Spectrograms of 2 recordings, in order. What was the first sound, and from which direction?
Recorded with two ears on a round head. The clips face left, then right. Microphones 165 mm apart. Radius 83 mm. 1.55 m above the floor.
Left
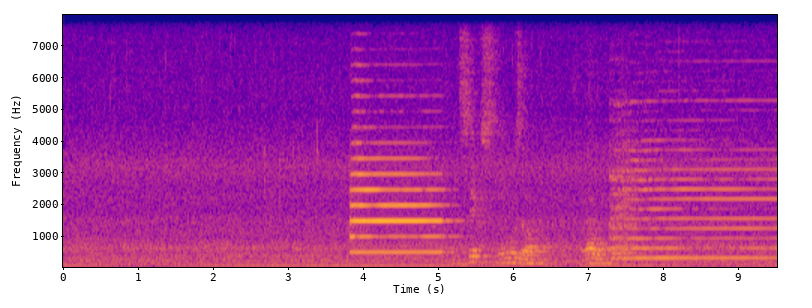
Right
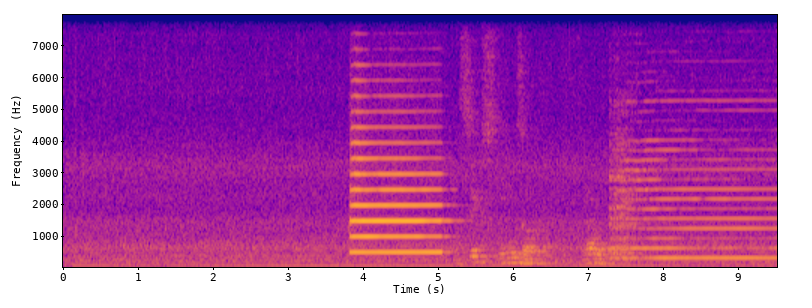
A trumpet, 50° right (ahead or behind).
